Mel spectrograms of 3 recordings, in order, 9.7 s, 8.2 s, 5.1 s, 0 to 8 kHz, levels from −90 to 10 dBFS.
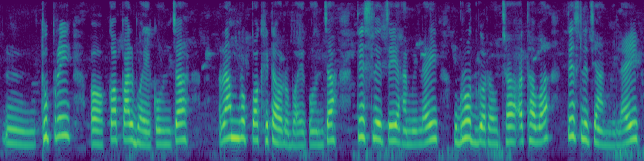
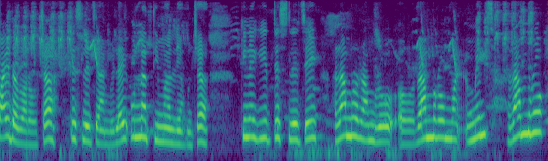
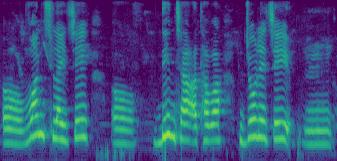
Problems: background sounds at intervals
